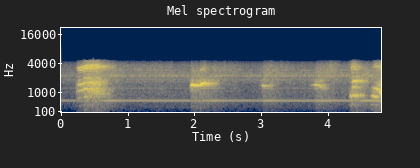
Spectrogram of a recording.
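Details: A pet blue-and-yellow macaw whistling gives five short whistled and raspy bursts, roughly one a second, some with clear mid-pitched tones, over a faint steady hum.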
